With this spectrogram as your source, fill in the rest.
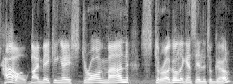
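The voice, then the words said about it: Put-on accent of a character. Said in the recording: “I don't know why I'm doing his accent.”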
